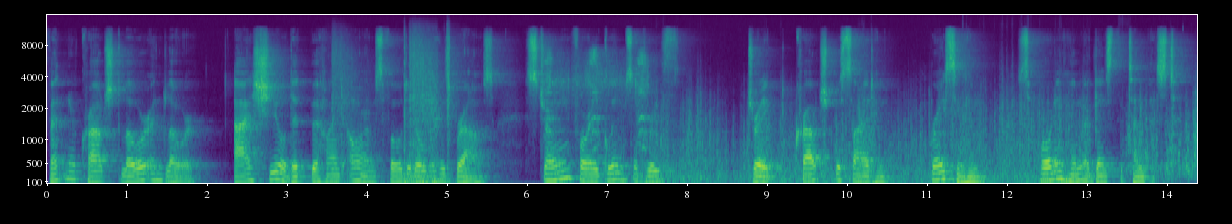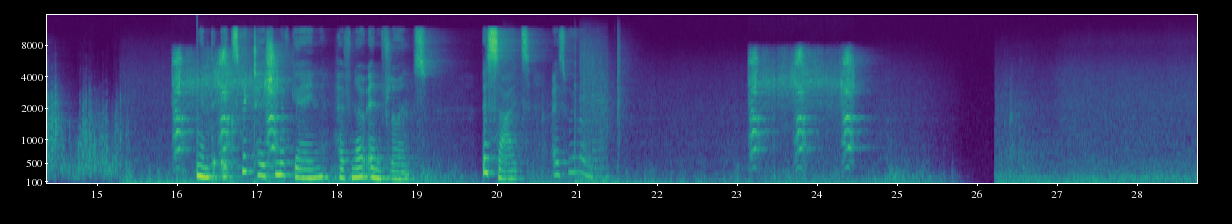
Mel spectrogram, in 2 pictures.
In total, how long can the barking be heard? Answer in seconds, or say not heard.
4 s.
